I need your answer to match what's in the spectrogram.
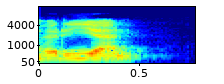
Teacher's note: dalam proses pengimbuhan sufiks an pada dasar hari akan muncul bunyi y, yang dalam ortografi tidak dituliskan tetapi dalam ucapan dituliskan.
